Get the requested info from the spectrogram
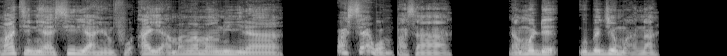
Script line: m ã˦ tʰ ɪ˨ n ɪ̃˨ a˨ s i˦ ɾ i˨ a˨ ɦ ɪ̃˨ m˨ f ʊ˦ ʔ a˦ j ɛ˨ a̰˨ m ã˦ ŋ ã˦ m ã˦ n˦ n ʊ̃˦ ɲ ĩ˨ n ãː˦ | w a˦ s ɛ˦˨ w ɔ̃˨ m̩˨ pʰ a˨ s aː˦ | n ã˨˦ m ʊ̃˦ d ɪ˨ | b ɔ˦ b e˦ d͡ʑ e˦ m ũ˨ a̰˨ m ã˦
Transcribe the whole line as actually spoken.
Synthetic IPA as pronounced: m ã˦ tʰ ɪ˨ n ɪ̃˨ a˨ s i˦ ɾ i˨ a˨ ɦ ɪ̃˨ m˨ f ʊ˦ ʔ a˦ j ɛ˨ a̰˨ m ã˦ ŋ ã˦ m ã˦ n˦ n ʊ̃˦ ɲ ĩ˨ n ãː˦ | w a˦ s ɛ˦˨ w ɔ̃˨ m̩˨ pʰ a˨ s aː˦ | n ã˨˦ m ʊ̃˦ d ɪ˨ | w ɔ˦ b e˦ d͡ʑ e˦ m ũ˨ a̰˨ n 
